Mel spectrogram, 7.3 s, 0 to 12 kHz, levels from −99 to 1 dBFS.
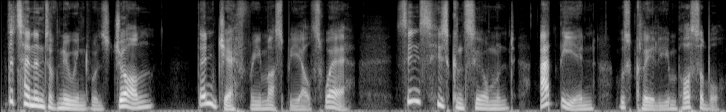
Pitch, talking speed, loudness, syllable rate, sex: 140 Hz, 180 wpm, -21 LUFS, 5.7 syllables/s, male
